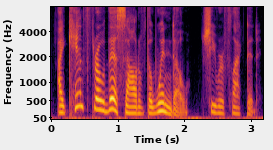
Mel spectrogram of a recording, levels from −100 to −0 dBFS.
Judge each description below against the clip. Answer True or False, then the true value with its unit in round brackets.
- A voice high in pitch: True (200 Hz)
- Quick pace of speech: False (190 wpm)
